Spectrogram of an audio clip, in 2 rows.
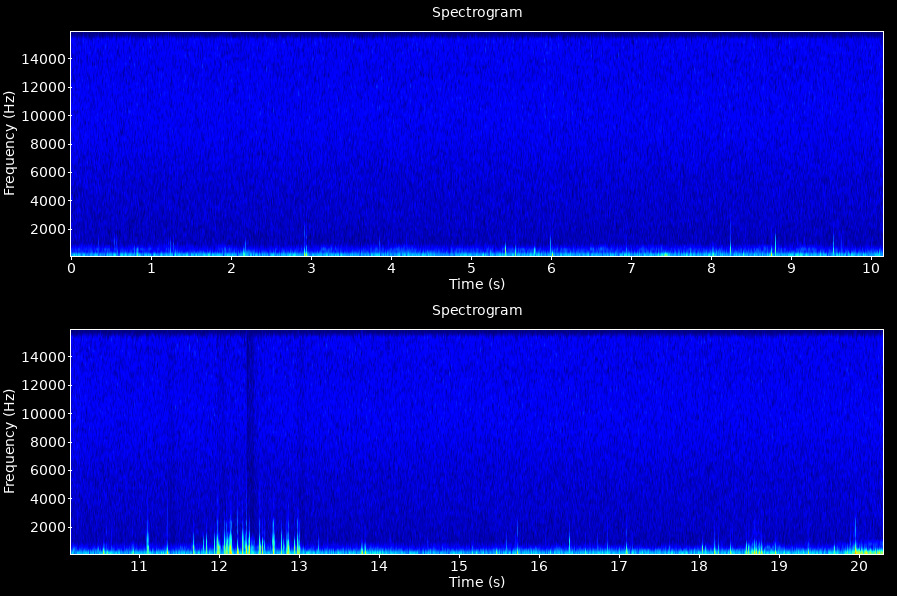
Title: Stomach and heartbeat sound 1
